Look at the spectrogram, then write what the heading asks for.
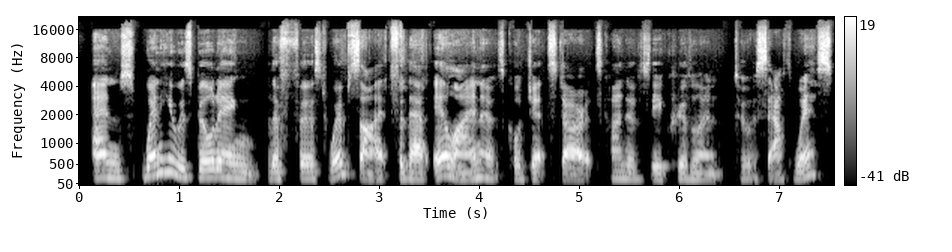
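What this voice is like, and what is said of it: Australian English accent. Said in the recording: “You might have noticed my accent, also coming from in Sydney, Australia.”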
